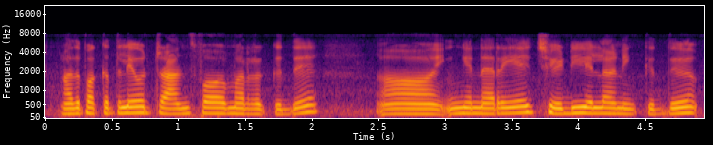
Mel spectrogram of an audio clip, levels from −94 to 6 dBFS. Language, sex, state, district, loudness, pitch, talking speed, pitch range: Tamil, female, Tamil Nadu, Kanyakumari, -15 LUFS, 185 Hz, 135 wpm, 175-195 Hz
